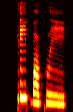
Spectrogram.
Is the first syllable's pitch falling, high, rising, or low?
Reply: high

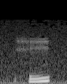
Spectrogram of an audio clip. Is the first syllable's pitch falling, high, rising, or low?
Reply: rising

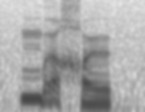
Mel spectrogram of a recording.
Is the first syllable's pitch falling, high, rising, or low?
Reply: high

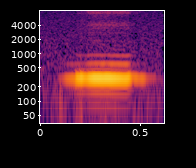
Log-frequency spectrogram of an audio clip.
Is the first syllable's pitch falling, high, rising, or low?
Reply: high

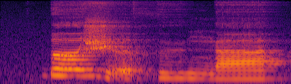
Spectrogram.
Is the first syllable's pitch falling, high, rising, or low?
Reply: high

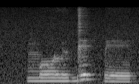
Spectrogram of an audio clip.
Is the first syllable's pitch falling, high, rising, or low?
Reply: low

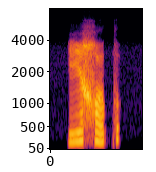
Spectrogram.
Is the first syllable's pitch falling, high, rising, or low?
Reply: rising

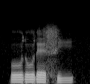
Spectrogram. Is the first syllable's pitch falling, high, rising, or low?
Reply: high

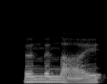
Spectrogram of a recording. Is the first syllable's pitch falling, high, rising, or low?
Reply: high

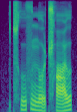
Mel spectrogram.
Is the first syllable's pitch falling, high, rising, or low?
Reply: rising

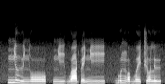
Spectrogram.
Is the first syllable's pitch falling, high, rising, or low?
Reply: high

